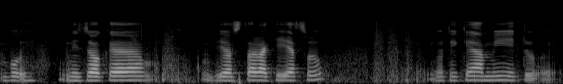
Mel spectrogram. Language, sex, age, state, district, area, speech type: Assamese, female, 45-60, Assam, Majuli, rural, spontaneous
